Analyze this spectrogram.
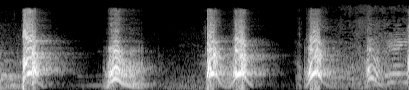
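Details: Shih Tzu puppy at play during a game of hide and seek with its owners, giving six short, sharp yapping barks, some in quick pairs, with brief silences between them.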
